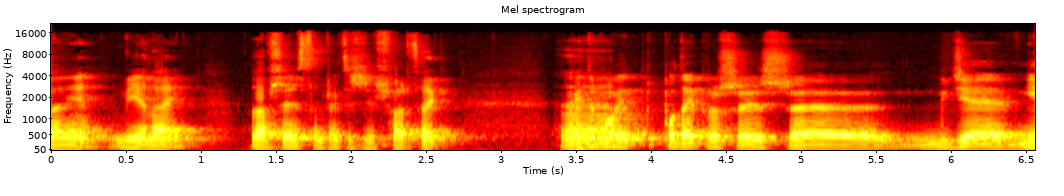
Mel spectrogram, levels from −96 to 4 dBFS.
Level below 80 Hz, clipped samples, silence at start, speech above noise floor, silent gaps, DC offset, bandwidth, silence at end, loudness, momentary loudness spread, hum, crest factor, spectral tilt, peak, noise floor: -54 dBFS; under 0.1%; 0 s; 34 dB; none; under 0.1%; 17 kHz; 0 s; -16 LUFS; 11 LU; none; 16 dB; -5.5 dB/octave; 0 dBFS; -49 dBFS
